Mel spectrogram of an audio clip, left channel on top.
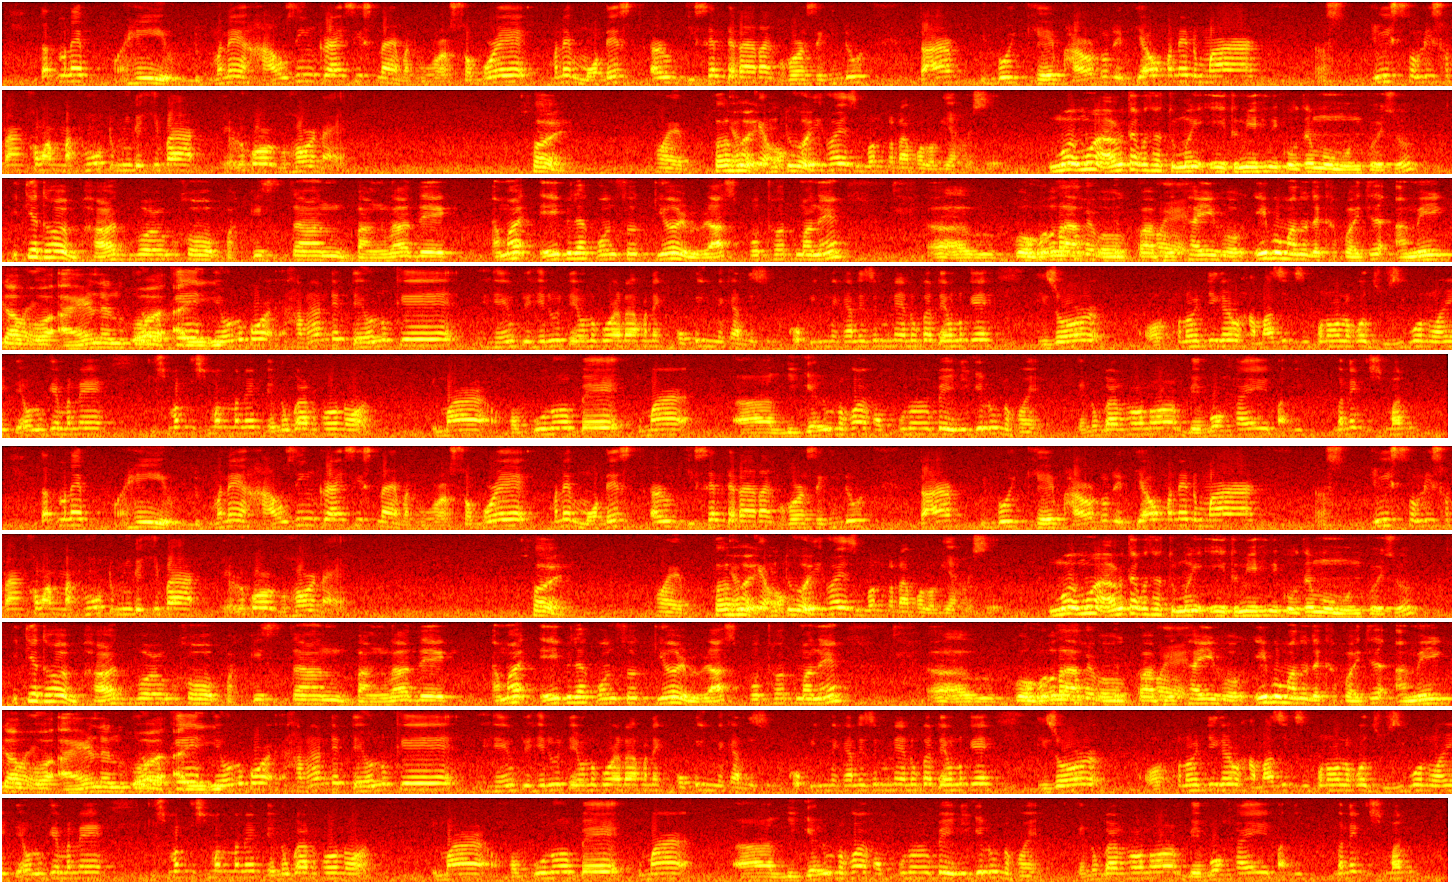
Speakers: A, in the centre; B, on the left (about 65°).
A: তাত মানে সেই মানে হাউজিং ক্ৰাইচিছ নাই মানুহৰ চবৰে মানে মডেষ্ট আৰু ডিচেণ্ট এটা -এটা ঘৰ আছে কিন্তু তাৰ বিপক্ষে ভাৰতত এতিয়াও মানে তোমাৰ ক্ৰিছ, চল্লিছ শতাংশ মান মানুহ তুমি দেখিবা তেওঁলোকৰ ঘৰ নাই। <inaudible>
B: হয়।
A: হয় তেওঁলোকে
B: হয় সেইটো
A: অঘৰী
B: হয়।
A: হৈয়ে জীৱন কটাবলগীয়া হৈছে।
B: মই -মই আৰু এটা কথা মই এই তুমি এইখিনি কওঁতে মই মন কৰিছোঁ এতিয়া ধৰ ভাৰতবৰ্ষ, পাকিস্তান, বাংলাদেশ আমাৰ এইবিলাক অঞ্চলত কিয় ৰাজপথত মানে <unintelligible> পগলা
A: বহুত মানুহ
B: হওঁক বা
A: হয়
B: ভিক্ষাৰী হওঁক এইবোৰ মানুহ দেখা পাও। এতিয়া আমে ৰিকা
A: হয়
B: হ, আয়াৰলেণ্ড
A: তেওঁলোকে
B: হয়
A: তেওঁলোকৰ সাধাৰণতে তেওঁলোকে সেই- সেইটো তেওঁলোকৰ এটা মানে কপিং মেকানিজিম। কপিং মেকানিজিম মানে এনেকুৱা তেওঁলোকে নিজৰ অৰ্থনৈতিক আৰু সামাজিক জীৱনৰ লগত যুঁজিব নোৱাৰি তেওঁলোকে মানে কিছুমান- কিছুমান মানে তেনেকুৱা ধৰণৰ তোমাৰ সম্পূৰ্ণৰূপে তোমাৰ অ, লিগেলো নহয় সম্পূৰ্ণৰূপে ইলিগেলো নহয়। তেনেকুৱা ধৰণৰ ব্যৱসায় বাণি মানে কিছুমান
